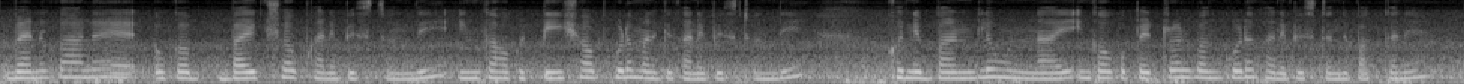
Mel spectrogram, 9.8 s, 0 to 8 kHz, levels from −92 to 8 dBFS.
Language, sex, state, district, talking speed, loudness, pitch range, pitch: Telugu, female, Andhra Pradesh, Visakhapatnam, 130 wpm, -21 LUFS, 220-245 Hz, 230 Hz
